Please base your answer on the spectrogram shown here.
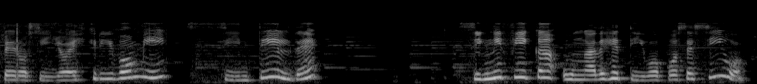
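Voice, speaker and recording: A woman's voice: a little high, expressive, slow pace. A woman teacher, giving a recorded spelling lesson to students with careful, example-led explanations. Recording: dull lo-fi recording with faint music.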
